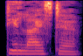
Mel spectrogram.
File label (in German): "die Leiste", German; body parts; Visual Dictionary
